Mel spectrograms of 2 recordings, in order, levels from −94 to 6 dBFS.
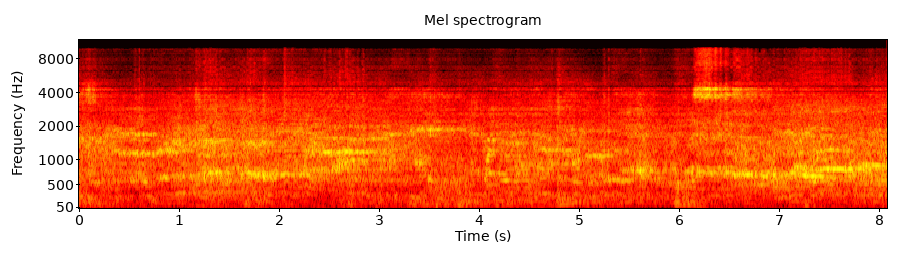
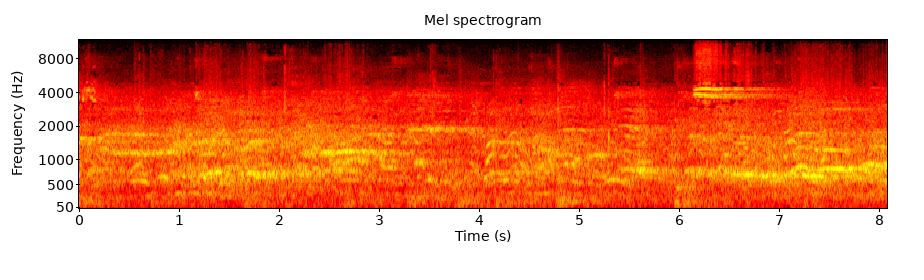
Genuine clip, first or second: second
